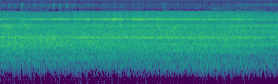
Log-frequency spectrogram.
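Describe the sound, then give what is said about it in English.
A helicopter drones steadily overhead, flying back and forth while spraying a clear cut fairly near a hunting spot: a continuous loud rushing roar with a thin high-pitched turbine whine running through it, unchanging throughout and with no voices. “So that helicopter was spraying the clear cut that was fairly near where I was hunting.”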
